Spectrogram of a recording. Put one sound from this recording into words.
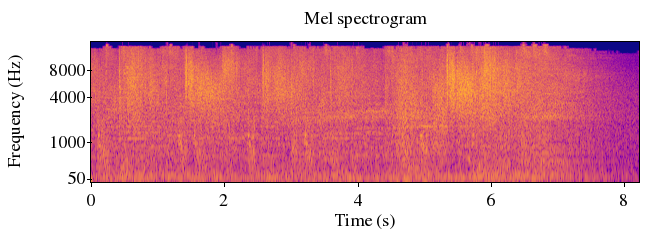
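Explosions burst and rumble loudly outdoors.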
